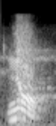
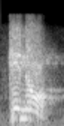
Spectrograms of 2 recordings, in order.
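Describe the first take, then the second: First: The word starts without a k sound. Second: The word starts with a k sound. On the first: "جاية من كلمة نو" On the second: "في اليوناني بتتنطق كده كينو"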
